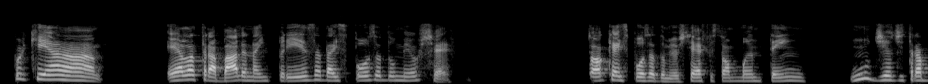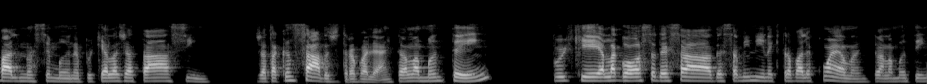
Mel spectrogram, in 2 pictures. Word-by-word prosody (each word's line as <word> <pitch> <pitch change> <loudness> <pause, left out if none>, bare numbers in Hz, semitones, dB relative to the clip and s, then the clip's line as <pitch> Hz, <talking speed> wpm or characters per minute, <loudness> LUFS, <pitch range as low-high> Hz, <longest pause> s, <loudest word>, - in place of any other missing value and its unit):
Porque, 240 -1 -1
ah, 195 -8 +4 0.6
ela 205 +4 +4
trabalha 185 -3 +4
na 170 -2 -5
empresa 175 +4 -5
da 185 -3 0
esposa 190 +3 -6
do 195 -1 -10
meu 185 -1 -9
chefe. 205 - -7 1.3
Só 175 -1 +5
que 210 - -1
a - - +4
esposa 175 -4 -2
do 150 - -8
meu 135 -1 -7
chefe 160 +4 -3
só 160 0 -4
mantém 160 +1 -8 0.4
1 245 +8 -5
dia 200 -2 -2
de 190 0 -8
trabalho 185 -4 +5
na 150 -1 -9
semana, 145 -2 -9
porque 145 +2 -10
ela 155 +1 +2
já 155 0 -1
está, 155 +1 +3
assim, 155 -5 -10 0.5
já 140 - -3
está 155 +2 0
cansada 175 -3 +4
de 135 -2 -11
trabalhar. 125 -3 -3
Então, 145 +5 -3
ela 155 +1 +2
mantém, 165 - -2 0.6
porque 175 0 +1
ela 175 +2 +5
gosta 175 +1 +2
dessa 170 -1 +5
dessa 160 0 -6
menina 175 -1 -8
que - - -23
trabalha 155 0 -2
com 195 +5 -2
ela. 145 -6 -1
Então, 135 +2 -9
ela 140 0 -5
mantém 145 +1 -11
165 Hz, 170 wpm, -23 LUFS, 155-185 Hz, 1.3 s, Só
